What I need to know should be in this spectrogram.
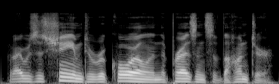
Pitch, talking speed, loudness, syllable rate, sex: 120 Hz, 260 wpm, -15 LUFS, 6.8 syllables/s, male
